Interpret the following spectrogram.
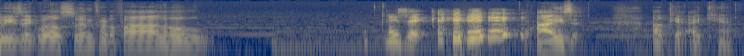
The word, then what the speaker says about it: Isaac: When I first knew him for about half a year, he let me pronounce his name as Isekai. Isekai. The little shithead. It's like putting emphasis on the E in isekai.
